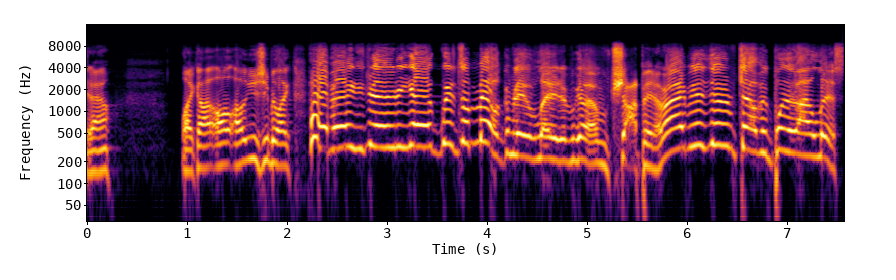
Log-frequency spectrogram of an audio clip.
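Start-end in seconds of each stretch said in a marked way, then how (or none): 2.2-7.6 silly, exaggerated, goofy put-on voice, pitched way up. Retelling how they talk to a voice assistant: goofy put-on voice. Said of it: "see how goofy I can make my voice".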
